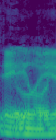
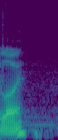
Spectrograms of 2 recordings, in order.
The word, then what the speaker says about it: Aloy: Like, is it Aloy? – It's Aloy. – Yeah, they pronounce it Aloy.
